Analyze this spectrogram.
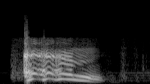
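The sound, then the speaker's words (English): A man clears his throat in one loud, drawn-out, voiced rasp lasting under a second, followed by faint breathy noises. “I don't think a clearing of the throat will do it. I thought we were going to get the real voice as soon as he cleared his throat.”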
